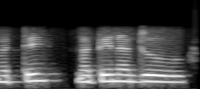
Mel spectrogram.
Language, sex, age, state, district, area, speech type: Kannada, female, 30-45, Karnataka, Shimoga, rural, conversation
